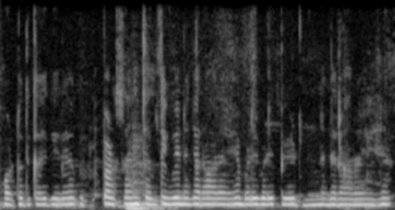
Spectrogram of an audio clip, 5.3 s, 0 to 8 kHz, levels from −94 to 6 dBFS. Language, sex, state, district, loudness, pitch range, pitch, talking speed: Hindi, female, Chhattisgarh, Raigarh, -16 LUFS, 220-235 Hz, 225 Hz, 225 wpm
